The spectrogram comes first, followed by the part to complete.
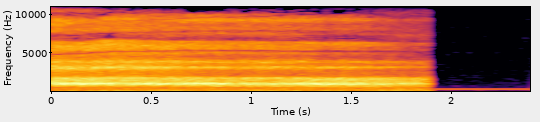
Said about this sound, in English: And together, I invite you to inhale again through your nose. And then open mouth exhale.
